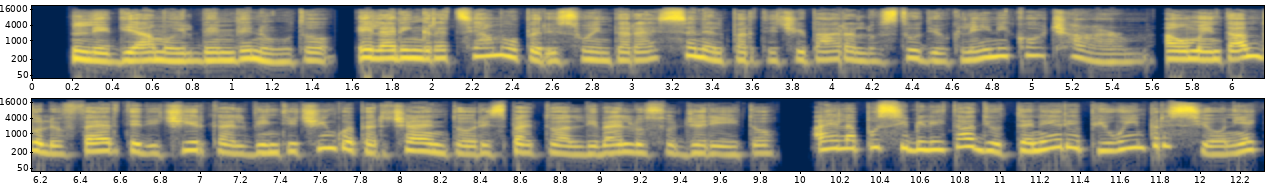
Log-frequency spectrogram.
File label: e Learning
